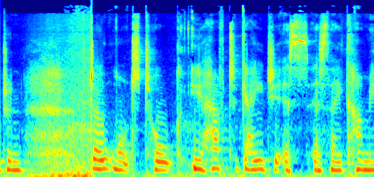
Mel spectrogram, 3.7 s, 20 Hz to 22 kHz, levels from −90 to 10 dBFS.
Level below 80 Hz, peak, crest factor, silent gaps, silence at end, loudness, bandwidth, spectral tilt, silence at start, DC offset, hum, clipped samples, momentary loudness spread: -26 dBFS; 0 dBFS; 14 dB; none; 0 s; -15 LUFS; over 20 kHz; -4 dB/octave; 0 s; under 0.1%; none; under 0.1%; 6 LU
